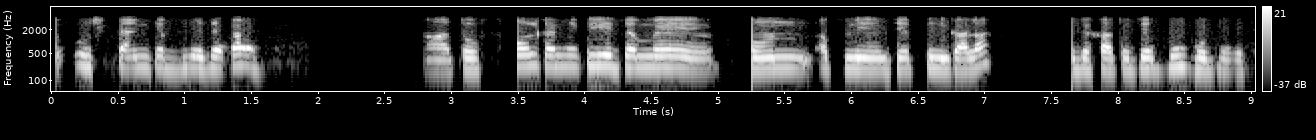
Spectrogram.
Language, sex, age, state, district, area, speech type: Hindi, male, 30-45, Uttar Pradesh, Mau, rural, conversation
